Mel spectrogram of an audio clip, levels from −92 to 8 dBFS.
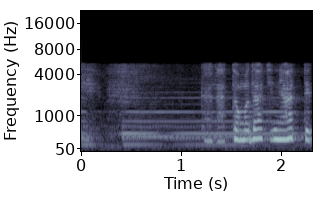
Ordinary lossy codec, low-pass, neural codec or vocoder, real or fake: none; 5.4 kHz; none; real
